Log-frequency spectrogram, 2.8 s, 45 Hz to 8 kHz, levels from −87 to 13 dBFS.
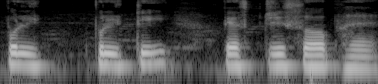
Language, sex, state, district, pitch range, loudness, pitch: Hindi, male, Bihar, Kishanganj, 135-145 Hz, -22 LUFS, 140 Hz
